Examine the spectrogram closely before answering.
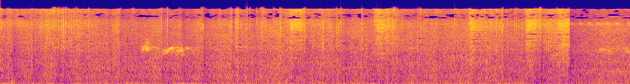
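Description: Wind buffeting the microphone, a steady rumble with gusts. A bird chirps briefly about a second and a half in.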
